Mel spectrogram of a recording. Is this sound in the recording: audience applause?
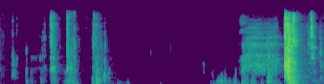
no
